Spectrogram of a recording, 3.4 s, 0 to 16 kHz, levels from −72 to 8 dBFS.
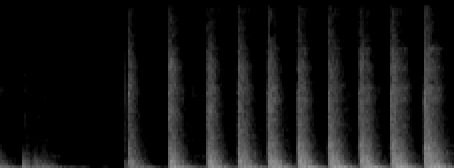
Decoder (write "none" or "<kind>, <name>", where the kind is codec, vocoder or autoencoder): vocoder, Vocos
